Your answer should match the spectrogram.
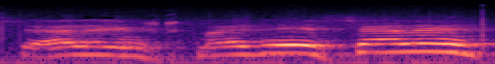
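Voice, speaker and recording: A man's voice: high-pitched, unhurried. An actor playing a dying, blind old scientist in a radio adventure serial, mournful, remorseful and formal in his phrasing. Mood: despairing. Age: older. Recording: dull, echoey room.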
